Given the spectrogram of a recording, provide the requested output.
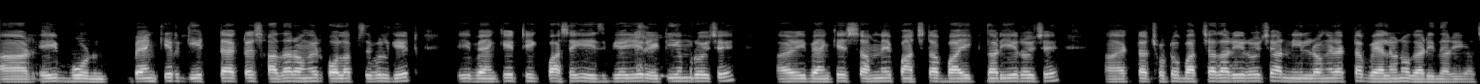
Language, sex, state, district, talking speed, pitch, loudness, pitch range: Bengali, male, West Bengal, Jalpaiguri, 180 wpm, 145 Hz, -17 LUFS, 140-150 Hz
